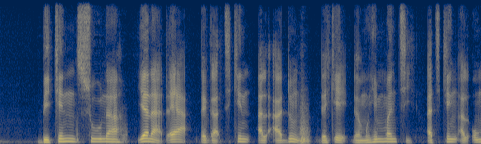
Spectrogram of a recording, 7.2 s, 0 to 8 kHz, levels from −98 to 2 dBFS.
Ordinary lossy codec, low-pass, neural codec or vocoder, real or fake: none; none; codec, 16 kHz, 0.8 kbps, ZipCodec; fake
